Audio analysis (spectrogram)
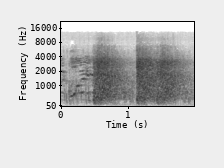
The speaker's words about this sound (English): Keep on shooting!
